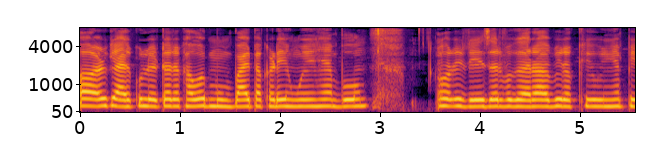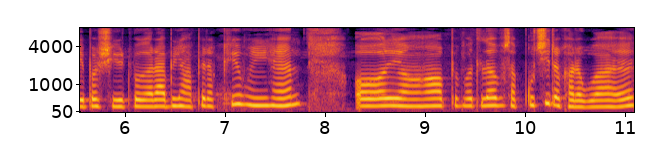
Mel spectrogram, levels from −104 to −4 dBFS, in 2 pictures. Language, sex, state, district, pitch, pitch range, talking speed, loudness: Hindi, female, Bihar, Darbhanga, 240 Hz, 235-255 Hz, 190 wpm, -20 LUFS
